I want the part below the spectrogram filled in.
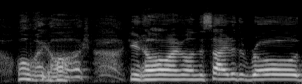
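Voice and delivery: acted panicky, upset, distressed voice. Retelling phoning the husband from the roadside: reenacted panicked voice. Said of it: "in this panic voice".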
